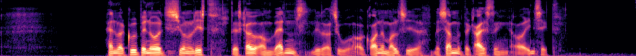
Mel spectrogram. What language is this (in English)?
Danish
